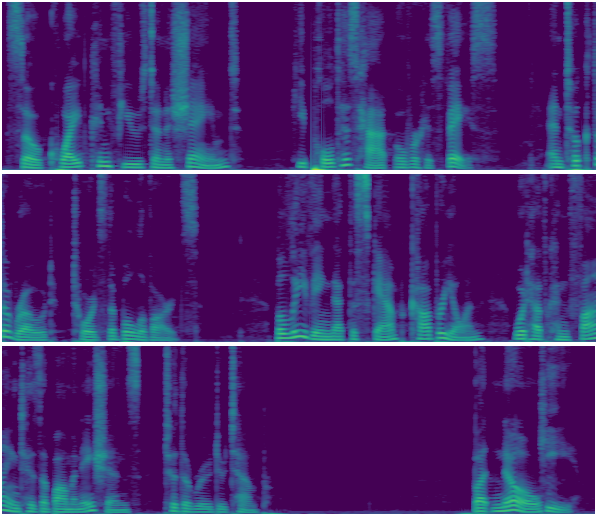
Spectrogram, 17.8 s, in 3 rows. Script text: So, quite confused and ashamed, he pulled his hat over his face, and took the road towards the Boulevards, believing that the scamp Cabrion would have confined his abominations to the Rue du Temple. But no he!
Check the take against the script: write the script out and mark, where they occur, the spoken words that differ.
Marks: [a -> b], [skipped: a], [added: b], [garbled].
So, quite confused and ashamed, he pulled his hat over his face, and took the road towards the Boulevards, believing that the scamp Cabrion would have confined his abominations to the Rue du Temple. But no he!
